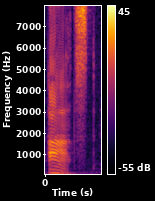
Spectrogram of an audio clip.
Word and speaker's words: Arzt: Der Arzt. So picture this word as if you would write it instead of a Z and a T, you would write A-R-T-S-T. That's how we would pronounce this one.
